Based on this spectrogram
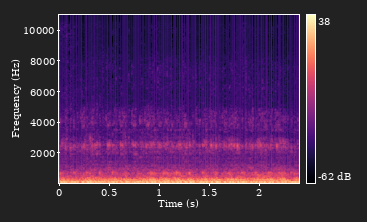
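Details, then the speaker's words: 1976 Ford F350 Super Cab with an FE V8 (360, 330 or 390 uncertain), likely freshened, just fitted with a battery and running on bad gas: a deep, steady, even idle with no knocks or misses, sounding healthy and smoothing out. "Running on bad gas right now. You can just smell the bad gas, but It sounds healthy."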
